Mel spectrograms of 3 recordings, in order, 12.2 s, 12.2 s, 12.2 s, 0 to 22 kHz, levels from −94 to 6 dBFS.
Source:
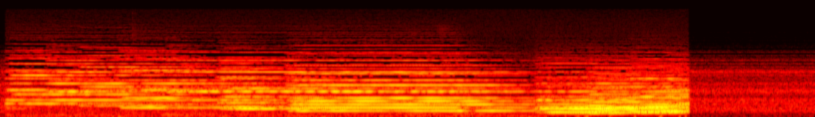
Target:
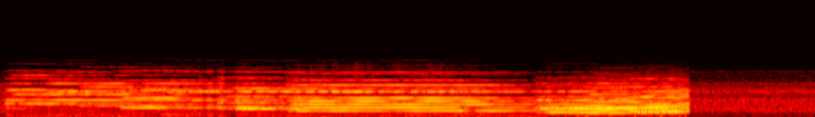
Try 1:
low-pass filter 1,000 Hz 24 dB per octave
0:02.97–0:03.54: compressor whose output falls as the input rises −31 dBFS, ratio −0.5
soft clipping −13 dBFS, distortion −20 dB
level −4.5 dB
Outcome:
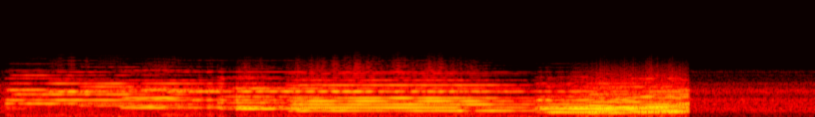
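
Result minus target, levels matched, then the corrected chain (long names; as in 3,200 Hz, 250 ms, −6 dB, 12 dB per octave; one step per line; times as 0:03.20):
soft clipping: distortion +12 dB
low-pass filter 1,000 Hz 24 dB per octave
0:02.97–0:03.54: compressor whose output falls as the input rises −31 dBFS, ratio −0.5
soft clipping −6 dBFS, distortion −32 dB
level −4.5 dB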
